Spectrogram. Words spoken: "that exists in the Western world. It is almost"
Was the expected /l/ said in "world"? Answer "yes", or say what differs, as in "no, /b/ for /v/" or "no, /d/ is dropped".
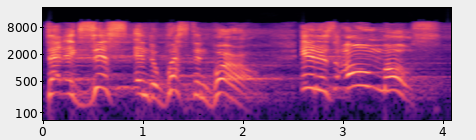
yes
